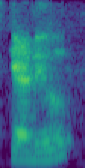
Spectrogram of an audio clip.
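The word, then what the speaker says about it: schedule: নতুন না, এটা ছিল, এটা স্ক্যাডিউল মানে শিডিউল, আমরা বাঙালিরা অনেকে শিডিউল বলি, তবে আসলে এটার প্রপার প্রোনাউন্সিয়েশনটা হবে স্ক্যাডিউল। তো স্ক্যাডিউলটা আপনারা চাইলে টুইটারে অনেক ভালোভাবে এখানে সুন্দর করে করতে পারবেন।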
